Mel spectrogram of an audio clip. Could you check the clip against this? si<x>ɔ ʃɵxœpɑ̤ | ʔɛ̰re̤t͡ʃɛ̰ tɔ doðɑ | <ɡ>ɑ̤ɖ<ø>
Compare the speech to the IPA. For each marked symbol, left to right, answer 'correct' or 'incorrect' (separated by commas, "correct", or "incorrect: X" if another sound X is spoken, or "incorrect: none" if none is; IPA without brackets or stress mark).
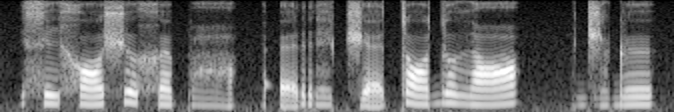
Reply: correct, incorrect: d͡ʒ, correct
